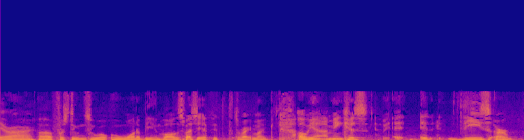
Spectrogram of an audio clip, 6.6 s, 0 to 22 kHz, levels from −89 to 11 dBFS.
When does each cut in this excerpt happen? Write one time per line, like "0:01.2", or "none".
0:02.9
